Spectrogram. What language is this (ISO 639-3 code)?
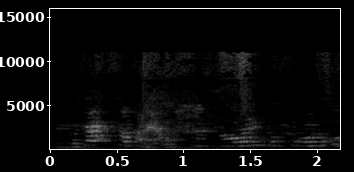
swa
